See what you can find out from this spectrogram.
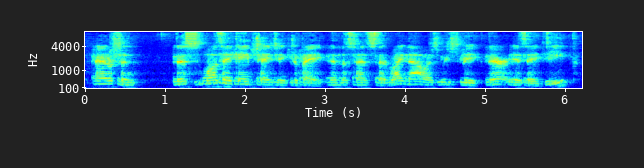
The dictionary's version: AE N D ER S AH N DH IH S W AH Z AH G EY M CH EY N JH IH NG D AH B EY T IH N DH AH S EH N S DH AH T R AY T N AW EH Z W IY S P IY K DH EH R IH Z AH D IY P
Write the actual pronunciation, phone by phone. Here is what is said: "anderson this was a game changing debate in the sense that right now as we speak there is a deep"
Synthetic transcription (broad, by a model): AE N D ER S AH N DH IH S W AH Z AH G EY M CH EY N JH IH NG D AH B EY T IH N DH AH S EH N S DH AH T R AY T N AW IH Z W IY S P IY K DH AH R IH Z AH D IY P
